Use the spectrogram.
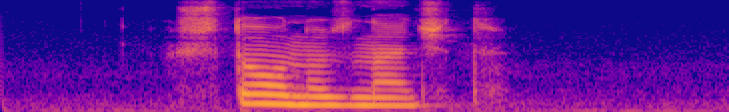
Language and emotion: Russian, neutral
